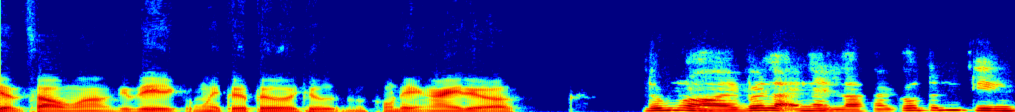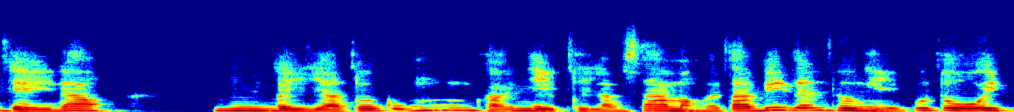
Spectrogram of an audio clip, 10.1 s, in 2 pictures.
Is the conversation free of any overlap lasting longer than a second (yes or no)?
yes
